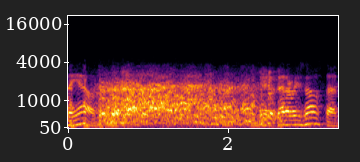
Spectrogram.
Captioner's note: audience laughter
